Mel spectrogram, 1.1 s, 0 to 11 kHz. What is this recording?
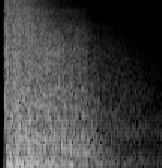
Coachgun Fire2 dv
Coach gun fire2 distant variant
shoot, distant-variant, coachgun, weapon, shotgun, distant, blackpowder, fire, gun, coach-gun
